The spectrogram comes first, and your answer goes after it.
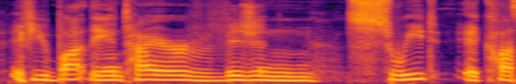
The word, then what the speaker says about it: VisiOn: with this product called, I think you pronounce it Vision. It's Visi on, like VisiCalc sort of a thing. But if you put the two words together, it's Vision, which I think is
